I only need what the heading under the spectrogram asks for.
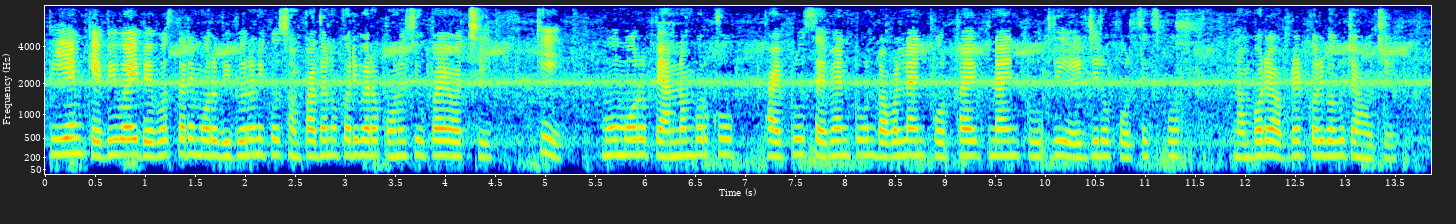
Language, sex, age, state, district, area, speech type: Odia, female, 30-45, Odisha, Sundergarh, urban, read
